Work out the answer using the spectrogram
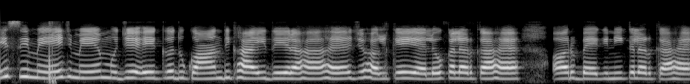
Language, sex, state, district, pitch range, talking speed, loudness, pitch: Hindi, female, Odisha, Khordha, 265-295 Hz, 180 wpm, -14 LUFS, 275 Hz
